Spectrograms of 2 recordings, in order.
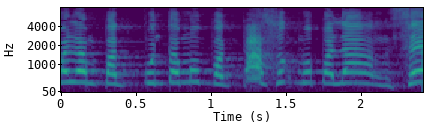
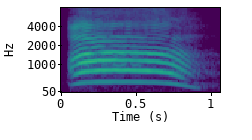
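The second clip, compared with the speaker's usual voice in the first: a sudden loud cry of despair; loud anguished cry; 4 semitones higher, 10 dB louder than usual. Acted. Pastor voicing the prodigal son's anguished cry. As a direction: let out a loud pained "ah".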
